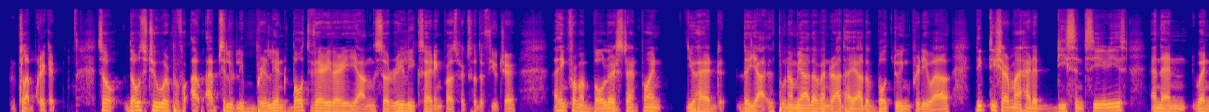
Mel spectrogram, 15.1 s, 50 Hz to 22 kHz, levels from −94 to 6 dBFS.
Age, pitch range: 30-49, 90-110 Hz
